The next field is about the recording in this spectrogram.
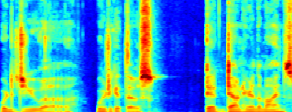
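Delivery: very soft, low, faint, trailing voice. A character's voice trails off, then asks where the items came from: very soft voice. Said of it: "and then a very soft".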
